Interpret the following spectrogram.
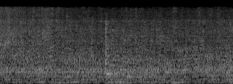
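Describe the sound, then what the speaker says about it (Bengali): Spices sautéing in a pan for a fish curry, a soft steady sizzle with faint stirring scrapes and one brief clink, heard alone. "মশলা কষাচ্ছি"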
